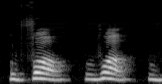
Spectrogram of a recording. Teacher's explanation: ओष्ठ ध्वनि वह ध्वनि होती है ना जिसका जो उच्चारण होता है वो दोनों होठों के मिलने से होता है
